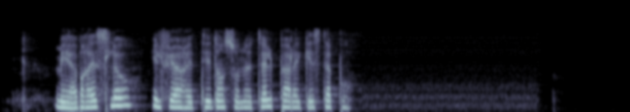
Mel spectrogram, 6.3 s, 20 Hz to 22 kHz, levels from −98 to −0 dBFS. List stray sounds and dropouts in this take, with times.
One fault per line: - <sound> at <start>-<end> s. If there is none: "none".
none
